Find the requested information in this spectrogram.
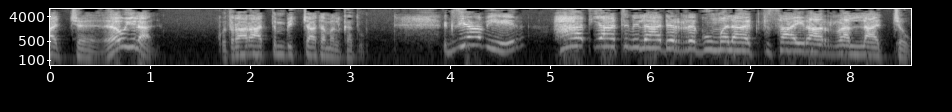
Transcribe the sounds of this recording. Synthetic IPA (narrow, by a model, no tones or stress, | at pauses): t͡ʃːɛwjɪla̰l | kʼut̪ʼɨɾaɾat̪ʰːɨmbɨt͡ʃːat̪ʰəməlkʰət̪ʰʼṵ | ʔɨɡzijaβhe̞ɾ | hat̪ʼjat̪ʰɨnləad̪ərːəɡuməlakʼt̪sajɾaɾːalːat͡ʃːɛ̰w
